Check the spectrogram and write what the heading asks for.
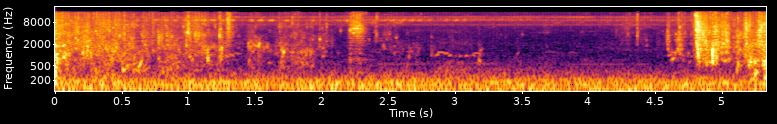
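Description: Bare feet wading through shallow, muddy field water, splashing with each step; the splashing is quieter in the middle and picks up again near the end.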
